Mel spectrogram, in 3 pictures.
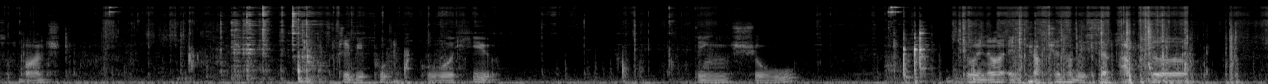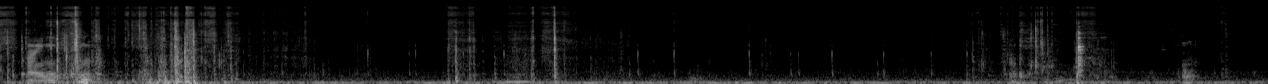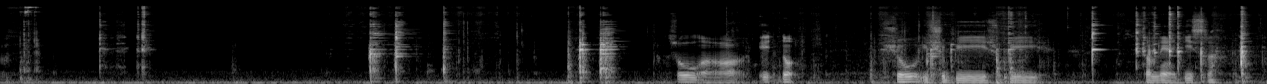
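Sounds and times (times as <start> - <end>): steady low hum: 0.0 - 38.0
metal parts clinking and knocking: 1.0 - 3.4, 8.8 - 9.4.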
